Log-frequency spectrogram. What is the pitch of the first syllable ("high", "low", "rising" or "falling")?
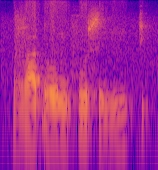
low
